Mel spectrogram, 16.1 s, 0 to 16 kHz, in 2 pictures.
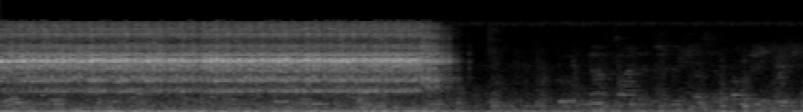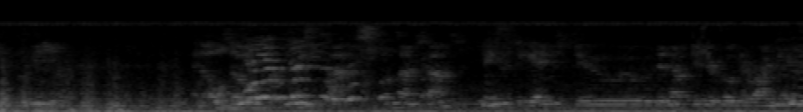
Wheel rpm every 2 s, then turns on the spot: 90, 90, 10, 0, 0, 0, 0, 0.
none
